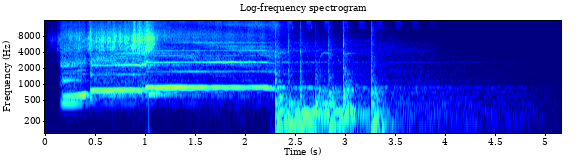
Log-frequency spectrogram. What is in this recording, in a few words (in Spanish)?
musica audio logo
